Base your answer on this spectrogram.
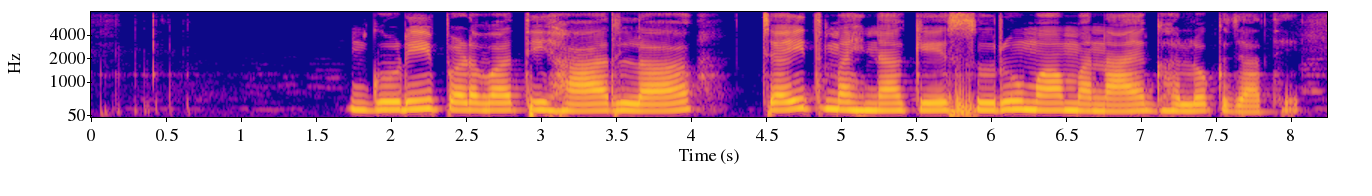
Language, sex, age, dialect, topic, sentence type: Chhattisgarhi, female, 18-24, Western/Budati/Khatahi, agriculture, statement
